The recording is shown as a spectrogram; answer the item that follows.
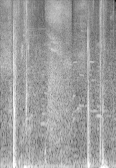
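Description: A football kicked hard, a sharp thud about a quarter second in. About a second and a half later a second thud follows as the ball strikes its target, a player bent over in the goal.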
